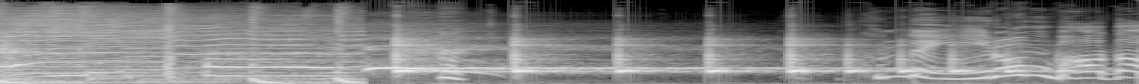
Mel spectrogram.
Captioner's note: just kidding sound effect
